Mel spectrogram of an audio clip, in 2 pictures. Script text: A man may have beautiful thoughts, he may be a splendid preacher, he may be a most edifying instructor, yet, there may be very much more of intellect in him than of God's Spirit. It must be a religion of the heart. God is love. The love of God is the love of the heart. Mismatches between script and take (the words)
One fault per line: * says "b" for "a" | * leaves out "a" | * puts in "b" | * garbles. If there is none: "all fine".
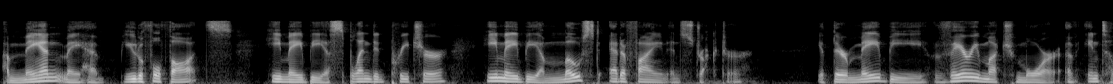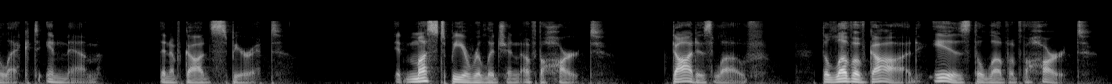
* says "them" for "him"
